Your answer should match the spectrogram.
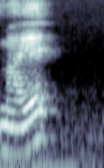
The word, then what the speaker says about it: Ma'at: Ma'at, pronounced Ma'at, is an ancient Egyptian deity associated with truth, harmony, and balance.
